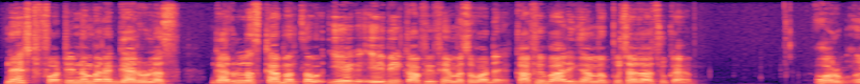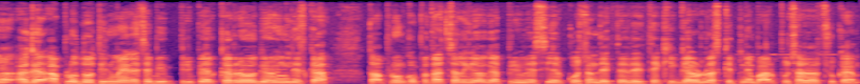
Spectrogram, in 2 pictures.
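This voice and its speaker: Higher-voiced man teaching vocabulary. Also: steady tone, fast, a little mellow. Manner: explains step by step, repeating words and asking rhetorical questions. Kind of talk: exam-prep vocabulary lesson.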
